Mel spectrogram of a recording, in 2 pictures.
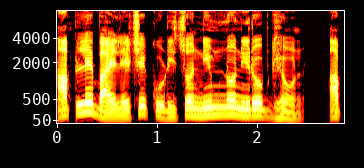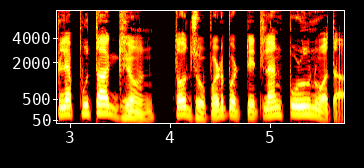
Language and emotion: Goan Konkani, neutral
